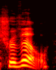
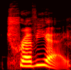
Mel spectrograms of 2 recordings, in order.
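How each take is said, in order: First: The middle consonant is pronounced as an L sound. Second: The middle consonant is pronounced as a Y sound. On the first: The speaker calls it wrong. "I suck at French pronunciation" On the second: The speaker calls it right. "Double L's are Y's"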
